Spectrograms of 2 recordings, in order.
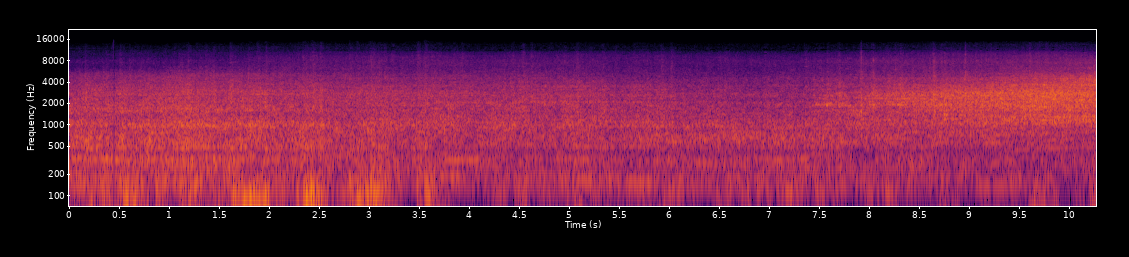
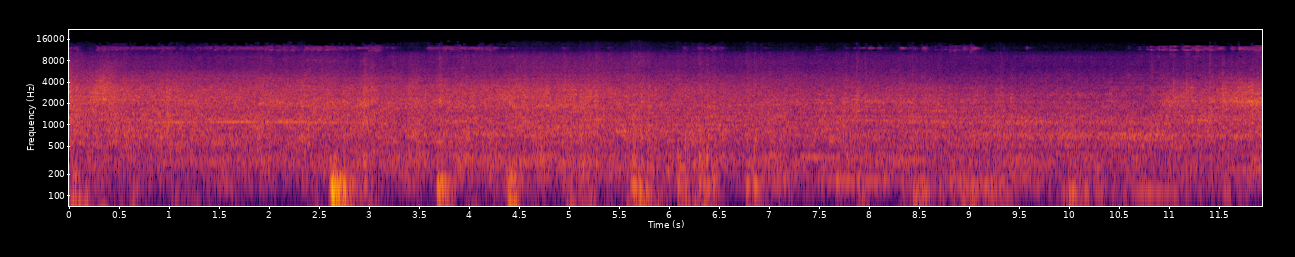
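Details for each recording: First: Realtrack Class 156 model train (RT156-312, 156497) after axle repair: even steady rolling hiss rising gently with speed, no squeak or chatter; runs smoothly, fixed. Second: Realtrack Class 156 OO model loco (RT156-312, 156497), Provincial SuperSprinter livery, after about an hour of running in: thin high squeak over the running hum, worsening within minutes as it laps; wheel squeal.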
